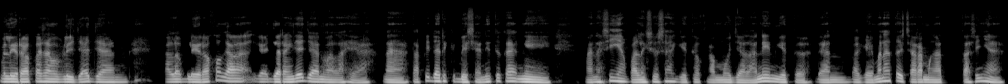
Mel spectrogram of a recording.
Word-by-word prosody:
beli 130 0 +4
rokok 125 +1 +2
sama 125 -1 +4
beli 120 - +5
jajan. 115 -3 0 0.3
Kalau 120 +1 0
beli 120 -1 +2
rokok 125 +10 -1
enggak 140 -2 +3 0.2
enggak 130 -1 -3
jarang 120 -1 +4
jajan 140 -6 +2
malah 105 +1 -1
ya. 95 - -3 0.2
Nah, 105 -1 +1
tapi 110 +8 -7
dari 150 0 +2
kebiasaan 115 -2 0
itu 140 +4 -3
Kak, 150 -3 +1
nih, 110 -5 +4 0.3
mana 105 +2 -1
sih 165 - -1
yang 135 - +1
paling 110 0 +2
susah 120 +4 -3
gitu, 105 +1 -5
kamu 105 0 -2
jalanin 105 +9 +2
gitu, 105 -4 0
dan 100 -1 -1 0.2
bagaimana 105 +7 0
tuh 150 - +2
cara 110 -3 -2
mengatasinya? 110 +7 -1
120 Hz, 210 wpm, -22 LUFS, 105-130 Hz, 0.3 s, beli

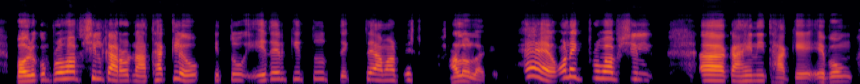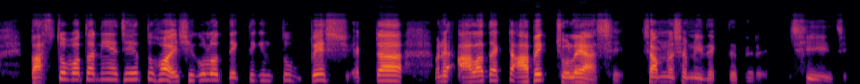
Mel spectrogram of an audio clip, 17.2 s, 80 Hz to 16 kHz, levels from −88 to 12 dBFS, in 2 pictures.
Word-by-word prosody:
বা 180 - 0
ওইরকম 205 +3 -1
প্রভাবশীল 275 +1 +2
কারো 200 -1 +5
না 180 - +4
থাকলেও 235 -3 0 0.2
কিন্তু 205 +2 -12 0.3
এদের 255 -8 -3
কিন্তু 255 +1 -11 0.2
দেখতে 240 +6 -12
আমার 215 0 -1
বেশ 230 -1 -10 0.4
ভালো - - +2
লাগে। 460 - -16 0.3
হ্যাঁ, 355 -1 +5 0.2
অনেক 330 -2 +3
প্রভাবশীল 265 -3 0 0.7
আ - - +10 0.2
কাহিনী 195 +2 0
থাকে 150 0 0 0.2
এবং 175 +3 -5 0.5
বাস্তবতা 240 +8 -1
নিয়ে 240 0 -4
যেহেতু 245 +1 -7
হয় 225 -7 +6
সেগুলো 220 +2 -5 0.2
দেখতে 160 - -10
কিন্তু 200 +2 -19 0.3
বেশ 220 0 +2 0.3
একটা 205 0 +2 0.5
মানে 190 +2 -1 0.2
আলাদা 185 +5 +1
একটা - - -2
আবেগ 220 +5 +4 0.2
চলে 165 0 +3
আসে - - -6 0.3
সামনাসামনি 165 -2 -2
দেখতে - - -17
পেরে। - - -24 0.4
জি, 135 - -10 0.3
জি। - - -19
215 Hz, 145 wpm, -25 LUFS, 180-245 Hz, 0.7 s, আ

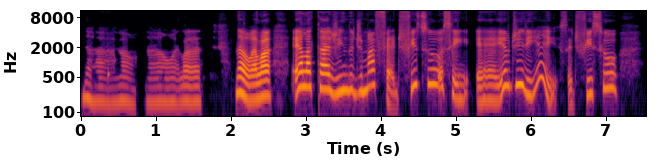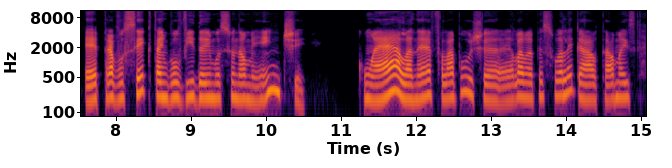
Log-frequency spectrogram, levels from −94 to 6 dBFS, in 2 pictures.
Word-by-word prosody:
Não, 165 -4 -12
não 160 0 -13
ela 165 +1 -7 0.4
não 235 -8 +5
ela 210 +4 +8 0.3
ela 330 0 +7
tá 315 -2 +5
agindo 280 +1 +1
de 260 +1 -4
má-fé, 340 +5 0
difícil 370 +2 -2
assim, 185 -2 -4
eh, 170 +1 -3
eu 345 - +2
diria 365 - +1
isso, - - -9
é - - -8
difícil, 305 +7 -3 0.4
eh, 170 +2 +2
pra 195 +2 +2
você 200 +7 -1
que - - -21
tá 210 - +3
envolvida 200 0 -3
emocionalmente 190 +5 -4 0.7
com 185 -1 -5
ela, 200 +1 +5
né, 195 +5 -1
falar: 195 -1 -3
"Puxa, 240 -5 -6
ela 175 +3 -3
é - - +1
uma 195 -1 -4
pessoa 205 +2 -7
legal, 195 -8 -2
tal." 175 +1 -4
Mas, 195 0 -6
195 Hz, 145 wpm, -24 LUFS, 175-255 Hz, 0.7 s, ela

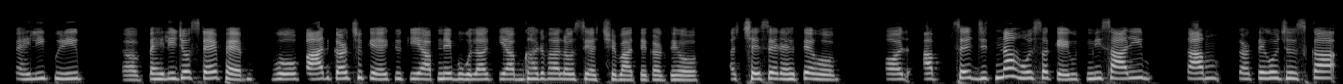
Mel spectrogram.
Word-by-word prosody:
पहली 255 +2 -1
पीढ़ी 265 -1 +1 0.5
अ 210 0 -3
पहली 255 +1 +2
जो 300 +1 +3
स्टेप 290 0 +1 0.5
वो 245 0 +2
पार 255 +2 +4
कर 270 0 +4
चुके 285 0 -1
हैं। 240 +1 0
क्योंकि 260 +1 -2
आपने 255 +2 +1
बोला 240 -1 +1
कि 245 +1 -4
आप 240 - -1
घर 255 +2 +1
वालों 250 -1 +1
से 245 +2 -2
अच्छी 225 +1 -2
बातें 215 0 0
करते 215 -1 -2
हो, 210 -1 +1 0.4
अच्छे 255 +2 +1
से 275 +2 +2
रहते 245 +1 +2
हो, 235 -4 0 0.5
और 245 0 -1 0.2
आपसे 255 +4 0
जितना 300 +6 +3
हो 290 0 +2
सके 265 -5 0
उतनी 260 +4 -1
सारी 285 +2 +2 0.5
काम 270 +1 +2 0.2
करते 260 +1 -2
हो 285 +1 +3
जिसका 280 +3 +1
255 Hz, 170 wpm, -23 LUFS, 240-275 Hz, 0.5 s, पार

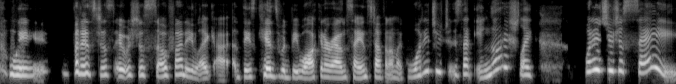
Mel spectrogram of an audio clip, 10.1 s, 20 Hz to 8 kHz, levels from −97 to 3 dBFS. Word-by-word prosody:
we 245 - +3 0.4
but 345 -2 +5
it's 280 +1 +1
just 245 0 -6
it 430 - +6
was 250 - -4
just 245 -1 -6
so 220 +4 +2
funny, 250 -4 -1
like, 165 0 -3
i 380 - -5
uh - - -3 0.3
these 200 +1 -2
kids 225 -2 +4
would 195 -3 -3
be 180 -1 -2
walking 175 +4 +2
around 180 -1 +3
saying 190 0 -1
stuff 195 -2 -1
and - - -5
I'm, - - -7
like, 160 - -10
"What 210 +4 -4
did 365 +3 -4
you 345 -2 +1
just 345 - -22
is 235 - -8
that 275 -1 +1
English? 420 - -3
Like, 250 -1 -1 0.8
what 350 - +2
did 405 0 +8
you 380 -1 +5
just 365 -2 -3
say?" 335 -2 +1
245 Hz, 215 wpm, -24 LUFS, -, 0.8 s, did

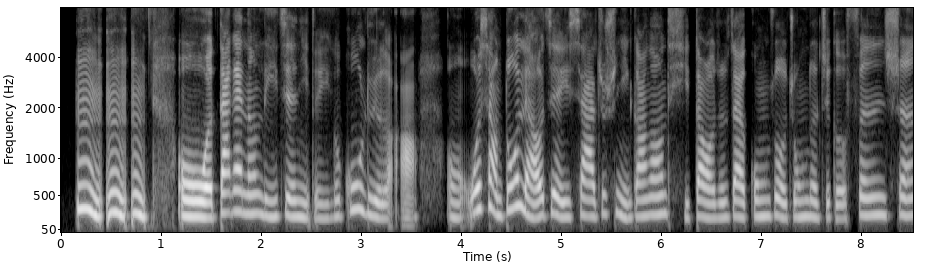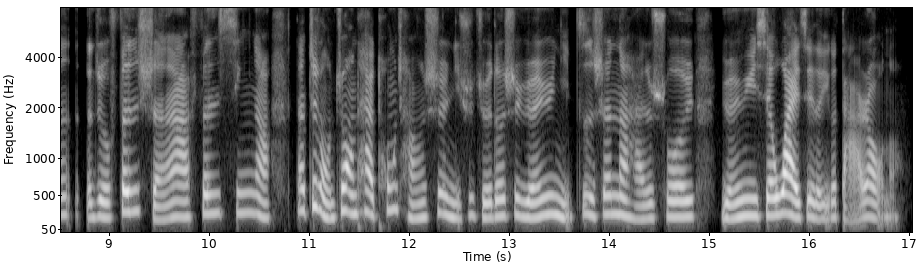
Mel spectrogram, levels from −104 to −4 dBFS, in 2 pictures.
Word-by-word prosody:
嗯 295 -9 +6
嗯 255 -3 +4
嗯， 245 -5 +4 0.3
我 215 -1 +9
我 200 -1 +11
大 265 +6 +2
概 280 -1 +2
能 255 0 -2
理 215 -1 -3
解 225 -1 -1
你 205 -2 -2
的 - - -10
一 190 - -9
个 215 +3 -8
顾 305 +6 -2
虑 220 -5 -1
了 190 - -3
啊， - - -5 0.3
嗯， 195 -2 -6
我 295 +3 +3
想 315 -7 -1
多 315 +7 +1
了 205 - +2
解 230 -2 -1
一 - - -2
下， 215 +1 -3
就 255 - -11
是 270 - -13
你 195 -3 -4
刚 220 +2 -3
刚 240 +1 -2
提 220 -6 -11
到， 195 -1 -1
就 200 - -6
是 - - -8
在 210 -1 0
工 215 +2 -5
作 220 -4 -3
中 210 +1 -6
的 210 -1 -3
这 195 0 -10
个 185 -1 -6
分 235 +3 -4
身 230 +1 -5 0.2
呃， 195 - -5
就 205 -1 +1
分 275 +8 +3
神 185 -11 -4
啊、 210 +2 0
分 255 +5 -3
心 265 0 -7
啊， 200 -2 -3 0.2
那 290 - -1
这 355 - +1
种 220 - +1
状 270 +5 +3
态 265 0 +1
通 300 +6 -5
常 200 -7 -5
是 245 +3 -4
你 200 -3 -2
是 230 +5 -11
觉 195 -2 -2
得 220 +1 0
是 230 +1 -4
源 205 +1 +1
于 250 - 0
你 215 -3 -1
自 230 +3 -4
身 250 +3 -2
呢？ 235 -2 +1
还 180 -4 -5
是 190 - -3
说 210 +1 0 0.3
源 195 +1 0
于 225 - +2
一 - - +2
些 225 +1 +1
外 240 -3 +7
界 210 +1 -1
的 180 - -1
一 - - -6
个 205 - -4
打 - - -8
扰 210 0 0
呢？ 205 -1 -14
220 Hz, 305 characters per minute, -25 LUFS, 205-250 Hz, 0.3 s, 我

